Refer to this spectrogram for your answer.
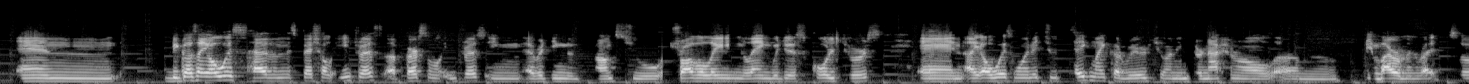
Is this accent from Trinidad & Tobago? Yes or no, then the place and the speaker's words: no; Paraguay; English is a second language; every time that I came back home in Paraguay, my home country, during the holidays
